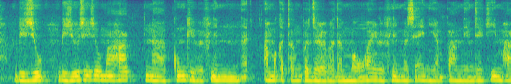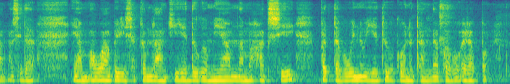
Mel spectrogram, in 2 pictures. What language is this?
Manipuri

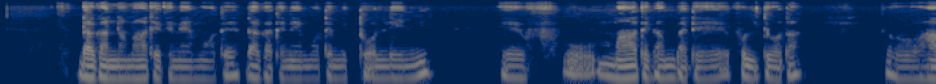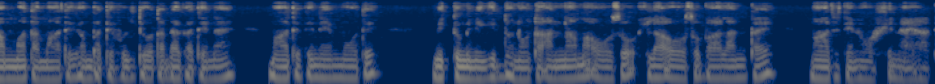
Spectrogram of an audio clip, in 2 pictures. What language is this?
Sidamo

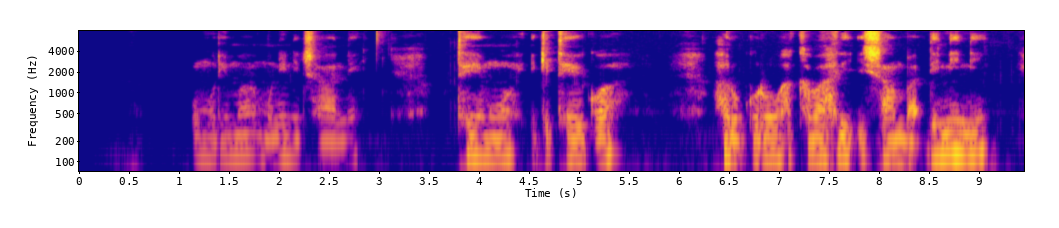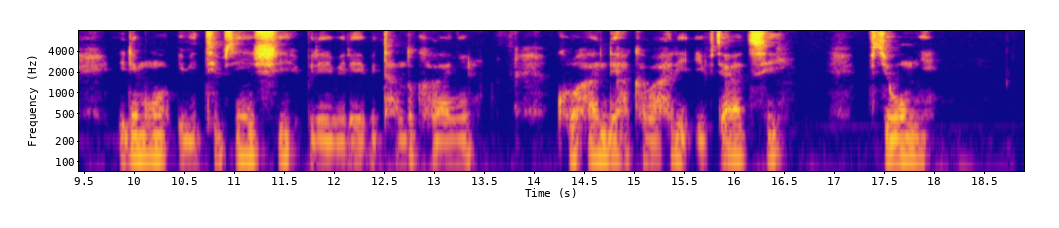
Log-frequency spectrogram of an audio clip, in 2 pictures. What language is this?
Rundi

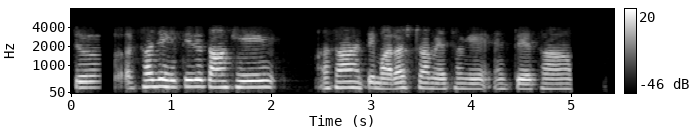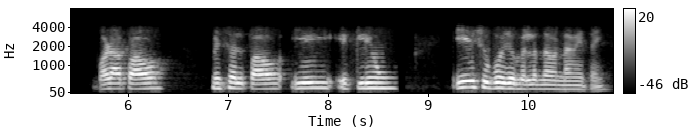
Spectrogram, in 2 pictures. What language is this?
Sindhi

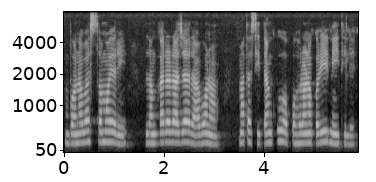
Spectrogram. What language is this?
Odia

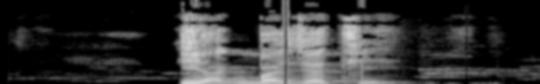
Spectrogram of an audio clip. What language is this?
Bateri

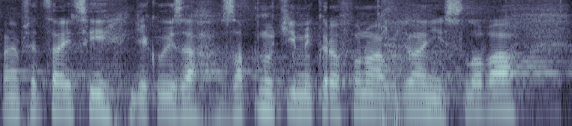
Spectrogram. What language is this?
Czech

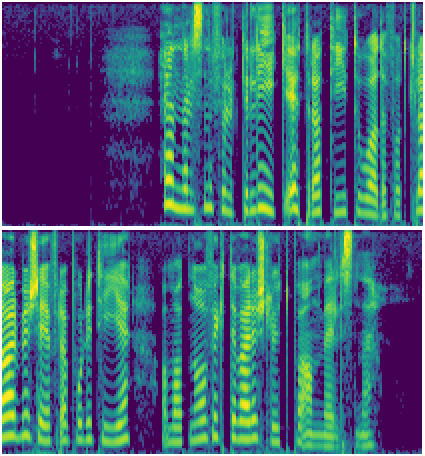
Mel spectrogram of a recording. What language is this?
Norwegian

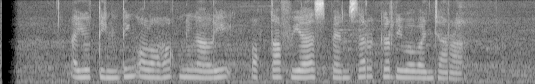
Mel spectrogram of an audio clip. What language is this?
Sundanese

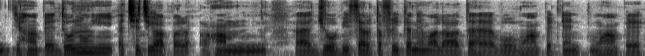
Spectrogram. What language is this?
Urdu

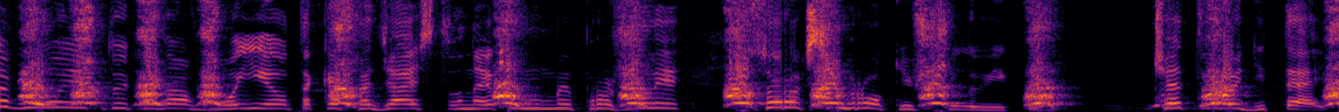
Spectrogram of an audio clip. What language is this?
Ukrainian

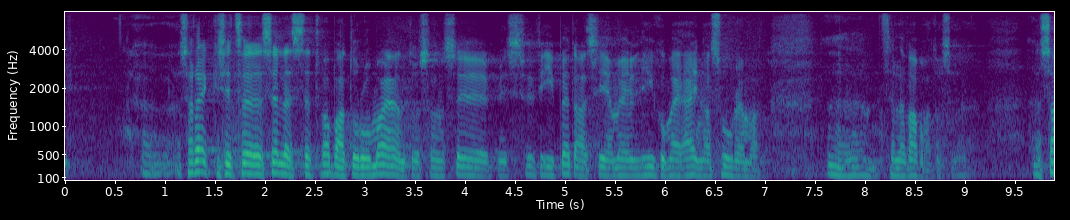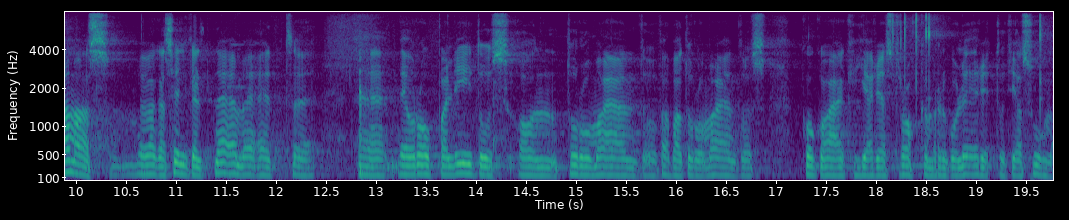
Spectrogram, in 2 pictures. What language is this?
Estonian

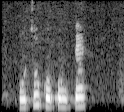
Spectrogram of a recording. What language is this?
Aja (Benin)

